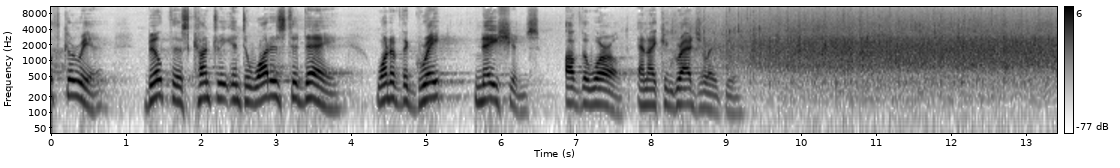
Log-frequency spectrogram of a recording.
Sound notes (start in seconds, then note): 8.2 applause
